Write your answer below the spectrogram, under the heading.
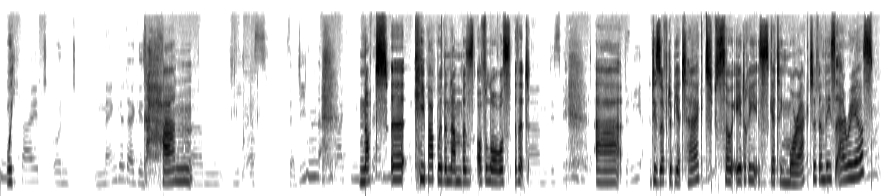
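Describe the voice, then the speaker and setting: A woman representing a digital rights organization, giving a conference talk with slow, hesitant phrasing and self-corrections. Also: mid-range voice. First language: not German. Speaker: NGO representative.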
